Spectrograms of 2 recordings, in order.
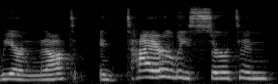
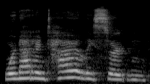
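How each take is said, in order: First: It is said in a different voice. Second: It is said in the character's voice. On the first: The speaker calls it wrong. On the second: The speaker calls it right.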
